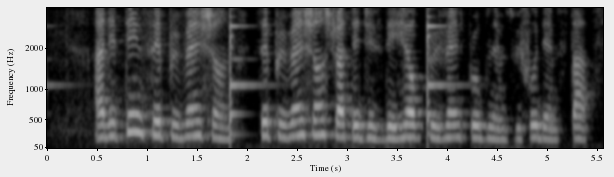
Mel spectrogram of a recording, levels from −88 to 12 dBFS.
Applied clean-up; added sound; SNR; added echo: none; Dishes, pots, and pans; 12 dB; none.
